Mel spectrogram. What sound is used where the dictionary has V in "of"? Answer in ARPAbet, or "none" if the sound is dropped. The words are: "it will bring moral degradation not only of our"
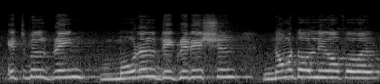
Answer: P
